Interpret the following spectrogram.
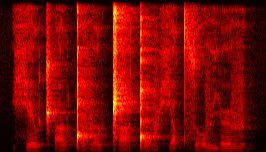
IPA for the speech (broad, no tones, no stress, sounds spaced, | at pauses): ç e u̯ t͡ʃʼ a u̯ ǃ ə v œ u̯ ǁ a ǃ o v ç a t z o v j ø v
